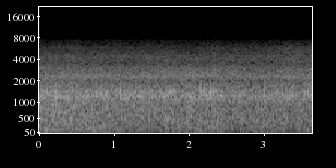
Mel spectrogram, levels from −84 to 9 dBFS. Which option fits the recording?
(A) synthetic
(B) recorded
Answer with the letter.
B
